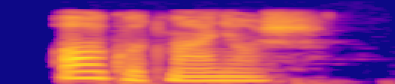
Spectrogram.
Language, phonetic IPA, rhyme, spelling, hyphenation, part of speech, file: Hungarian, [ˈɒlkotmaːɲoʃ], -oʃ, alkotmányos, al‧kot‧má‧nyos, adjective, Hu-alkotmányos.ogg
- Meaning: constitutional (relating to the constitution)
